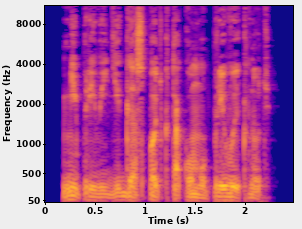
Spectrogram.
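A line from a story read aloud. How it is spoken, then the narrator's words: Low grumble, old policeman. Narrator (Russian): в полголоса пробурчал старший городовой Приблудько, служака старый и опытный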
